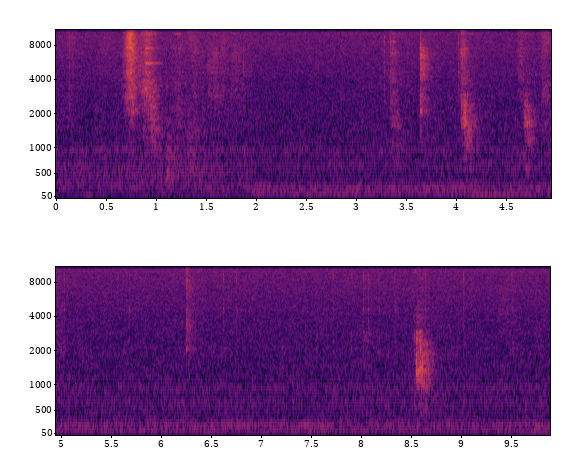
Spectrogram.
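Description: Pliers click against a small metal tube.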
